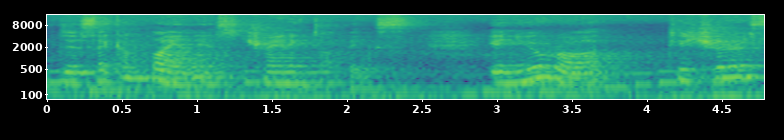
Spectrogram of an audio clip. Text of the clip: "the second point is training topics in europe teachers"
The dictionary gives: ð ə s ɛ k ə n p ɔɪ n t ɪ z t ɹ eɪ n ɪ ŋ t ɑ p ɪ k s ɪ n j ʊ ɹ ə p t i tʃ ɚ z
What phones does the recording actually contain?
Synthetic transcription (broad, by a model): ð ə s ɛ k ə n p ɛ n ɪ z t ɹ eɪ n ɪ ŋ t ɑ p ɪ k s ɪ n j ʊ ɹ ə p t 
